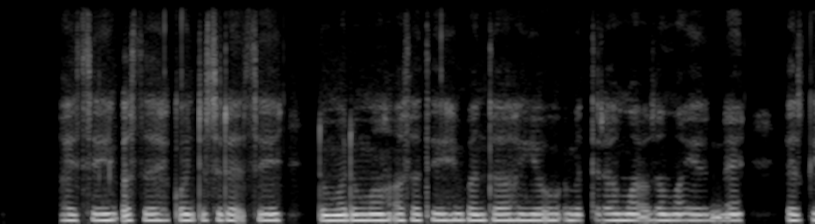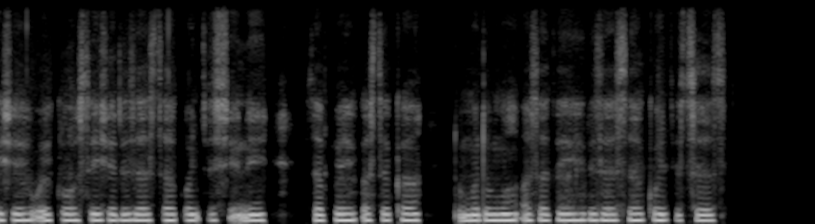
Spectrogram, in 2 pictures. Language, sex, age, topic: Gamo, female, 18-24, government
